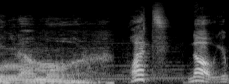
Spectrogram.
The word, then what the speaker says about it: Namor: That's not how I'm supposed to say it, remember? How the hell am I supposed to say it? Namor. Call me Namor. What? No, you're pronouncing it wrong. Namor's from Atlantis because now he's Aztec or Maya.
